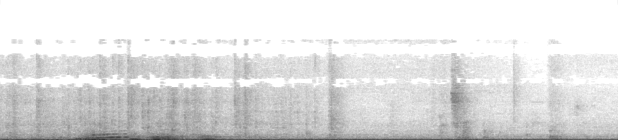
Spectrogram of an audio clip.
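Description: Steady low hum inside a train carriage standing at a station, with a short burst of a voice about a second in.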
